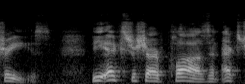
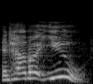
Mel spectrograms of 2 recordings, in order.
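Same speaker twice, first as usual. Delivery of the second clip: threw back; 10 semitones higher, 5 dB louder than usual. A narrator's reading. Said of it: "she threw back".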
